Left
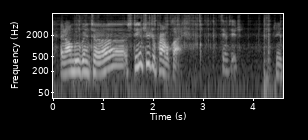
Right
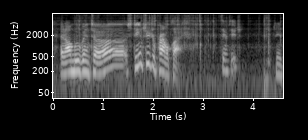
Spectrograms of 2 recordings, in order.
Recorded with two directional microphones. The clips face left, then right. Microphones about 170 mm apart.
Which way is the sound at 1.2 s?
10° left (ahead or behind).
